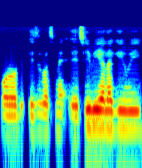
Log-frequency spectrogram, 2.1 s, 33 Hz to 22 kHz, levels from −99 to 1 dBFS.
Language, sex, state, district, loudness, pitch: Hindi, male, Uttar Pradesh, Jyotiba Phule Nagar, -18 LUFS, 155 Hz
